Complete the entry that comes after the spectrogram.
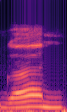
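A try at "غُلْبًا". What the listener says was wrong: হবে না, গন হয় না, গন বলছেন গয়িন। গন লাম পেশ না, গয়িন পরিষ্কার উচ্চারণ করবেন, আলিফ থেকে এ পর্যন্ত যেমন গয়িন পড়েছিলেন, এখানেও বলবেন গয়িন লাম পেশ গুল।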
